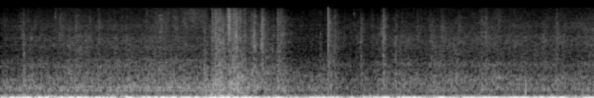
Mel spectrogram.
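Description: Motorhome engine and tyre noise heard inside the cab while driving: a steady low rumble.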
